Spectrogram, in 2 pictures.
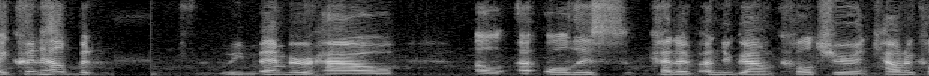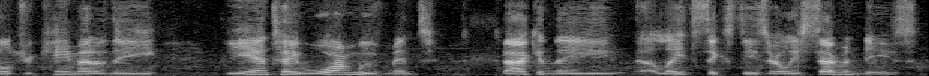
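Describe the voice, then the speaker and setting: A man's voice: on the high side, moderate pace, bright, forceful tone, slight background noise, rough recording. A novelist in his sixties from New York City, answering interview questions in a rambling, reflective way with many restarts. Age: 60s. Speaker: novelist, guest. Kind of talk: casual video interview.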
